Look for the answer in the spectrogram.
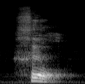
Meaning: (adjective) 1. generous, unselfish 2. unsparing, plentiful 3. hearty, cordial; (noun) young cod
- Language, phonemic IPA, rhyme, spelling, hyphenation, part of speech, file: Dutch, /ɣʏl/, -ʏl, gul, gul, adjective / noun, Nl-gul.ogg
